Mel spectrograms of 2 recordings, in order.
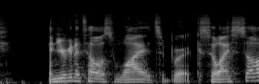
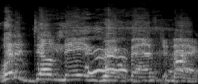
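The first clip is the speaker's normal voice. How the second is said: mocking; 8 semitones higher, 5 dB louder than usual. Mocking the name Greg.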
